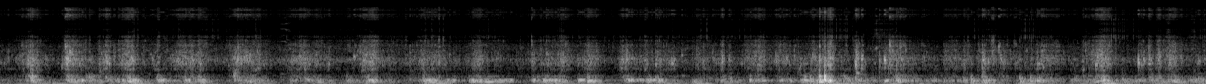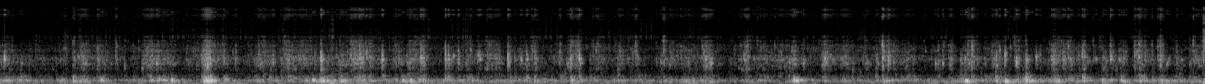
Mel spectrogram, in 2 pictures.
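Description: Water splashing and slapping against the hull of an Optimist sailing dinghy under way in choppy water: a steady rush broken by many irregular knocks and splashes.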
